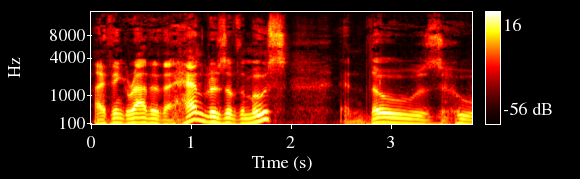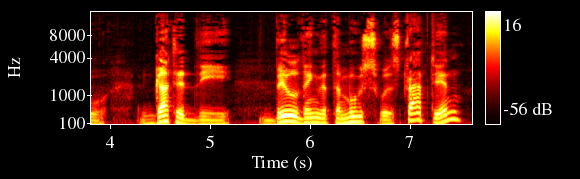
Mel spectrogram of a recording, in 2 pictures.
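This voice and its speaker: Male, actor as self-important florid doctor, lowish voice, swooping emphasis, improv audio comedy. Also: sing-song, takes it slowly, dry recording. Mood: defensive, dignified. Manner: pompous, florid, alliterative. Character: pompous, long-winded male honorary doctor and moose-obsessed minister.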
